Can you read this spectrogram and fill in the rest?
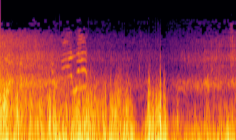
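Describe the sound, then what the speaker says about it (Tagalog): Sea wind on the beach at Pagudpud blows hard against the microphone, a loud continuous rumbling roar with voices talking over it. "Yung hangin naman ito."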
